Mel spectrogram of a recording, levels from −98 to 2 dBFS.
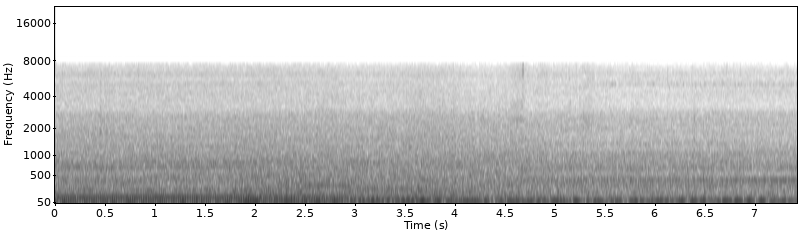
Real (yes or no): yes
